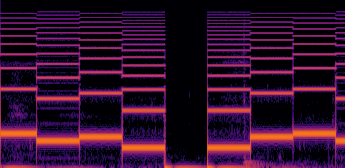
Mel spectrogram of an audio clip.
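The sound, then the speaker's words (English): A synthesized bell in the video game Kangaroo, rung by jumping up to it, chimes the Westminster Quarters: two clear four-note phrases separated by a brief pause, bright and sustained, heard alone with no talking. “Once you ring the bell, it sounds the Westminster Quarters song.”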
